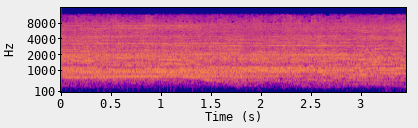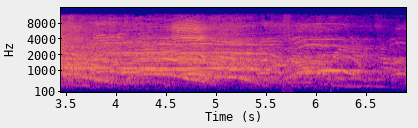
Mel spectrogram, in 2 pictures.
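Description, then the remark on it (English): A large crowd shouts and cheers loudly and continuously, many overlapping voices whooping and yelling together, filling the space before the roar eases slightly near the end. “Somebody start shouting, you're going to another level.”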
